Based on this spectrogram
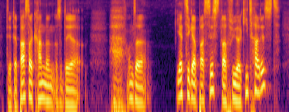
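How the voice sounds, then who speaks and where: A man's fairly low voice with a dark, mellow tone, lively intonation, a moderate pace and long, frequent pauses. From Bavaria, Allgäu. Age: 20s. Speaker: metal band singer and guitarist. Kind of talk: casual chat. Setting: remote call over the internet.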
